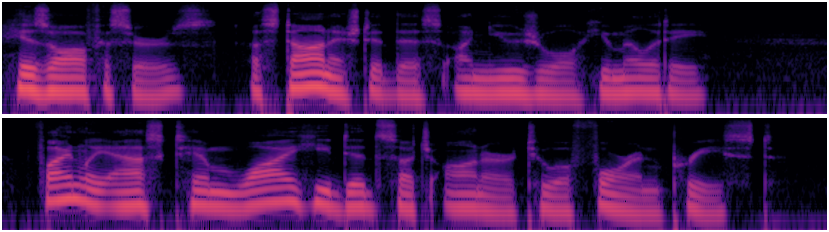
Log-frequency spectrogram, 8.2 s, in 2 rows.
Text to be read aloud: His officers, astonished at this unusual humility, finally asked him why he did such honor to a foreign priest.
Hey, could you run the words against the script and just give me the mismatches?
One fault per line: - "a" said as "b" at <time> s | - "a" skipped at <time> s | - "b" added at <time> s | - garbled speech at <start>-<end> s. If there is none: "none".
none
